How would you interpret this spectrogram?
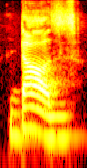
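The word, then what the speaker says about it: does: এবার দেখো ও ই এটা থেকে আ সাউন্ড কখন হচ্ছে, ডাজ, ডাজ, এখানে আমরা ও ই খুঁজে পাচ্ছি, এখানে ও ই এর সাউন্ড হচ্ছে আ এর মতো, ডাজ মানে করা।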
